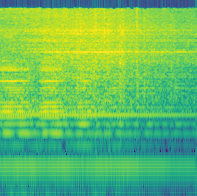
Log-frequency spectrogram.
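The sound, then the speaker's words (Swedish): A homemade-looking radio with a large lever and a microphone starts to hiss and whir after its lever is pulled: a steady electrical hum with layered low tones beneath a broad, airy static, holding fairly even for two seconds before easing off slightly, with no voices. “Det börjar susa och surra från radion.”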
